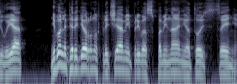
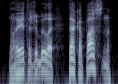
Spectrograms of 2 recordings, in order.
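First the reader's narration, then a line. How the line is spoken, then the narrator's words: Breathless exhale. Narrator (Russian): выдохнула Таша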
